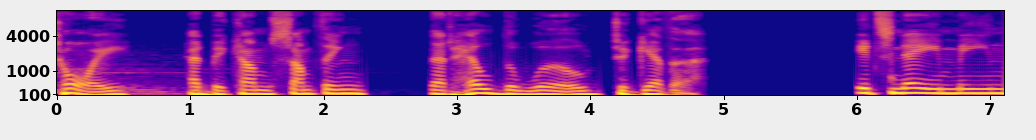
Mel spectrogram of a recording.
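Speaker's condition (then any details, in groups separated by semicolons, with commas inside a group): No condition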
